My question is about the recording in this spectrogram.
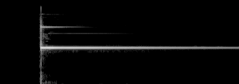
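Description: A single bright ding from a phone message notification tone, about half a second in: one clear chime struck once, its high ring fading slowly.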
